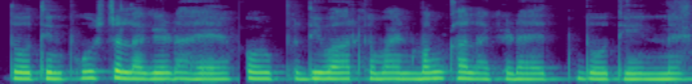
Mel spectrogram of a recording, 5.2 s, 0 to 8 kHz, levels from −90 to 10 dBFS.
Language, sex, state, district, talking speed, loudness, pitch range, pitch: Marwari, female, Rajasthan, Nagaur, 150 wpm, -18 LUFS, 200-215 Hz, 210 Hz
